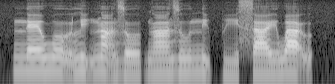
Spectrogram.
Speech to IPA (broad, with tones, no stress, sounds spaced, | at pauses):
n ɛ˦ w o̰˦˨ ʊ̯ l ḭ˦˨ ŋ ã˦˨ z o˨ ʊ̯ ɡ ã˦ z u˦ n ḭ˦˨ p i˨ sʰ a˦ ɪ̯ w a̰˦˨ ʊ̯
